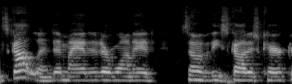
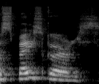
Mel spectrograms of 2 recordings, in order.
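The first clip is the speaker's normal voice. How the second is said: Scottish accent attempt drifting into an Irish sound; 3 semitones higher than usual. Trying a trick phrase for a Scottish accent: Scottish attempt that comes out Irish. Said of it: "I'm doing Irish again".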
